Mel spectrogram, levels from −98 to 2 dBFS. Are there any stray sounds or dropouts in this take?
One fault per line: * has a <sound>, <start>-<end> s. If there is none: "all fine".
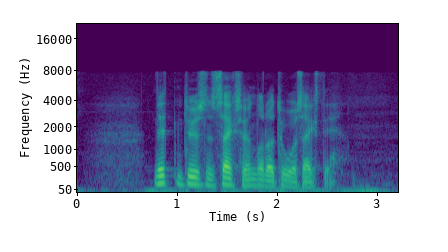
all fine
